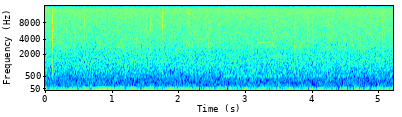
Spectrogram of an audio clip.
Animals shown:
forest ambience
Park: Marsh-Billings-Rockefeller National Historical Park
